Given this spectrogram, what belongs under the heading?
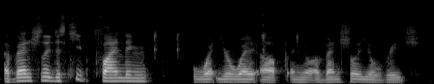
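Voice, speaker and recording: A man's voice: medium pitch, darkish tone. A man playing a video game with friends, rambling and correcting himself as he talks. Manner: rambling, self-correcting, quick exclamations. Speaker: game player. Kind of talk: casual gaming chat.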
